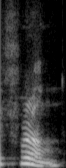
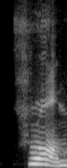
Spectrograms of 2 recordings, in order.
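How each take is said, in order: First: From with a reduced schwa, like "frum"; weak form. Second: From with a full, stressed O vowel; strong form. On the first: Teacher showing what you say, weakened from. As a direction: weaken the vowel in from to uh. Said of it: "is weakened to the". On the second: Teacher showing what you don't say, strong form of from. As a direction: say from fully, rhyming with Tom. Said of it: "the strong form is not used". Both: Shown as a demonstration.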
